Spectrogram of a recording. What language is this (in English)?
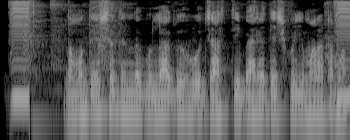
Kannada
